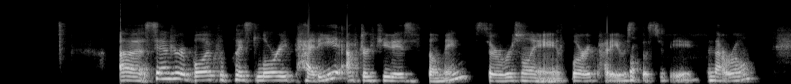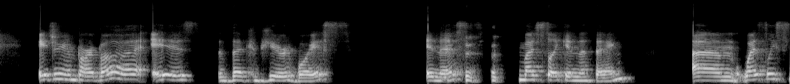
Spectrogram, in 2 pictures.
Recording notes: COVID strikes, so you get another Zoom video episode.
